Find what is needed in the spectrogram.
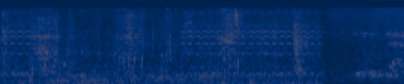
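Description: A mobile phone ringing.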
